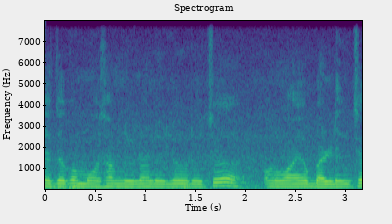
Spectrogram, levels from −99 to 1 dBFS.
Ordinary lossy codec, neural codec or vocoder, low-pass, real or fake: none; none; none; real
